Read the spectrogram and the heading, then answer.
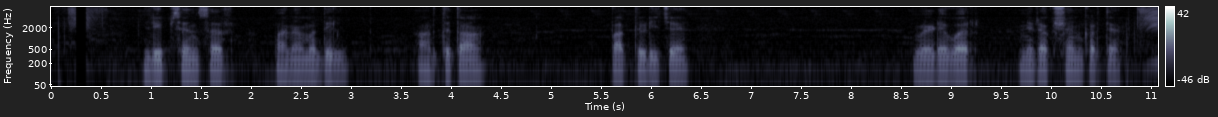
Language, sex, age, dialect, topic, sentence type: Marathi, male, 18-24, Varhadi, agriculture, statement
